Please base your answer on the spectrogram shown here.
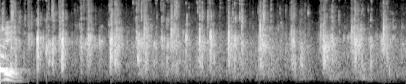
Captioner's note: audience applauds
